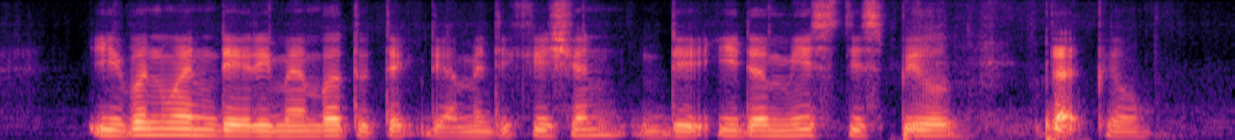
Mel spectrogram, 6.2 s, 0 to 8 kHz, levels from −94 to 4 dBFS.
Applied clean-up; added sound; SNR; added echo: neural separator model SepFormer DNS4.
